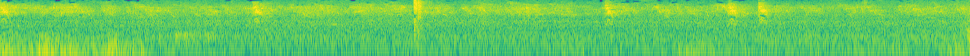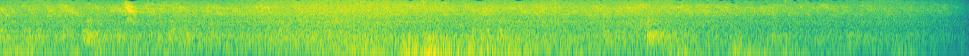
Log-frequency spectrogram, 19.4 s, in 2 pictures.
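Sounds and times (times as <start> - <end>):
birds near a farmyard in a rural countryside residential area: 0.0 - 19.3.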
